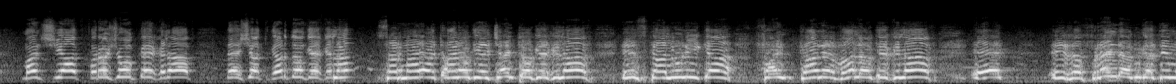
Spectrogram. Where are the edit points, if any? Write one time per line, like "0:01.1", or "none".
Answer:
0:03.5

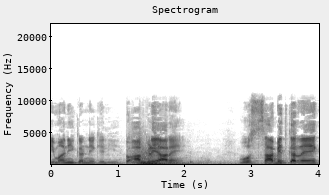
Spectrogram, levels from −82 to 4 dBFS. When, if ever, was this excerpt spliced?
0:01.1

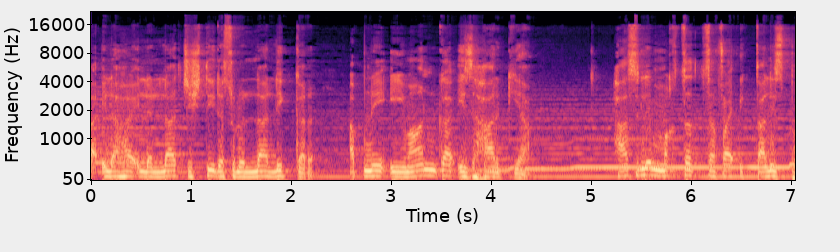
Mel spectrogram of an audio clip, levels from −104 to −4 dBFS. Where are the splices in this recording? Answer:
none

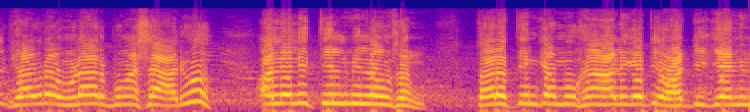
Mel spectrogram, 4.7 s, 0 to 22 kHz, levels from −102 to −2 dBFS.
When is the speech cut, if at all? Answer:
none

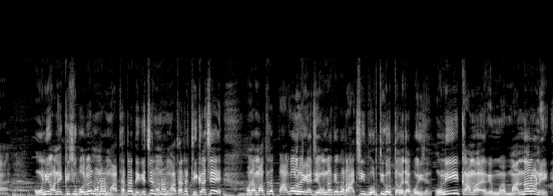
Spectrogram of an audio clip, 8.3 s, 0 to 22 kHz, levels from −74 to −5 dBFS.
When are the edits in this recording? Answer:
0:06.4

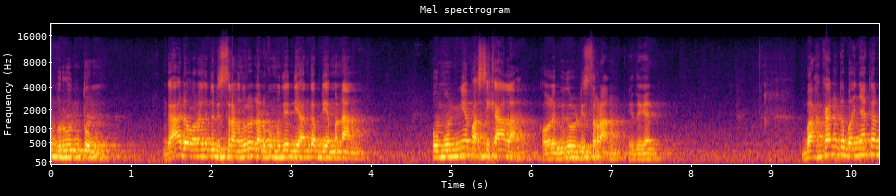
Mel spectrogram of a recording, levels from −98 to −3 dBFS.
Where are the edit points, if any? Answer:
none

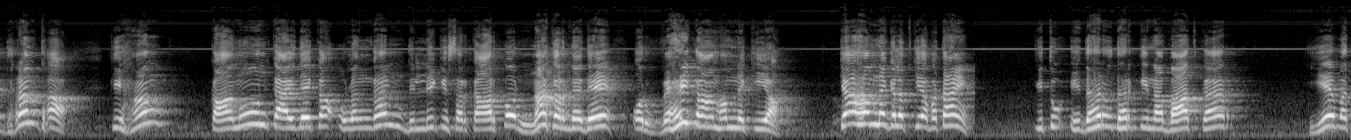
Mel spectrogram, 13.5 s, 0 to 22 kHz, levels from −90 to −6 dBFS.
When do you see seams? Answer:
0:09.7

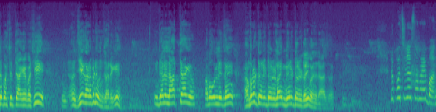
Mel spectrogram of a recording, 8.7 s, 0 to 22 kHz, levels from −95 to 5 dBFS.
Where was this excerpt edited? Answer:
none

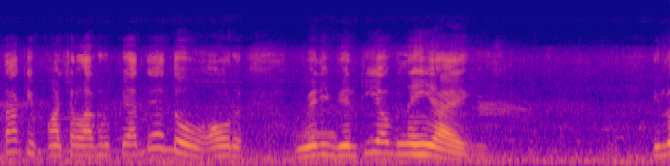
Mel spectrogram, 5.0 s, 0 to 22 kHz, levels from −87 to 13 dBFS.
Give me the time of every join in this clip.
none

